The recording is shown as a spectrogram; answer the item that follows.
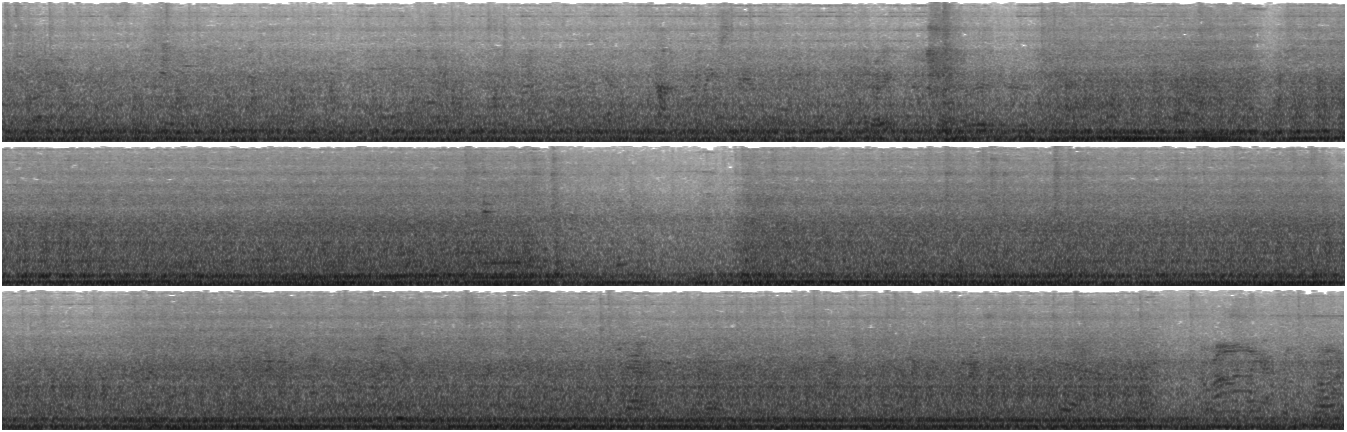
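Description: Vintage bus engine running under way, heard from inside the saloon, its note rising and falling as the bus pulls and changes gear.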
